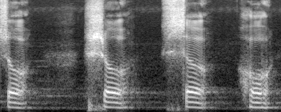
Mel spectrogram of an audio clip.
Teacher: हमारे मुख से गर्म हवा आ रही है, यानी कि रगड़ाहट जैसा इसमें महसूस हो रहा है। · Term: उष्म संघर्षी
